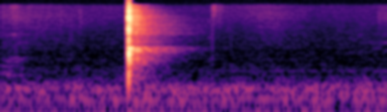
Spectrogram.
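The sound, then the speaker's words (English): A single sharp hand clap, made to sync video and audio recordings, cuts through low background hum, with a bright, quickly fading ring trailing briefly after the snap. “And let me do a clap so we know how to sync them.”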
